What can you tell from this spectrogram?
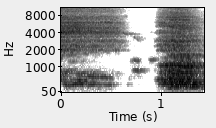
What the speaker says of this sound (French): On inspire par le nez et on expire par la bouche.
